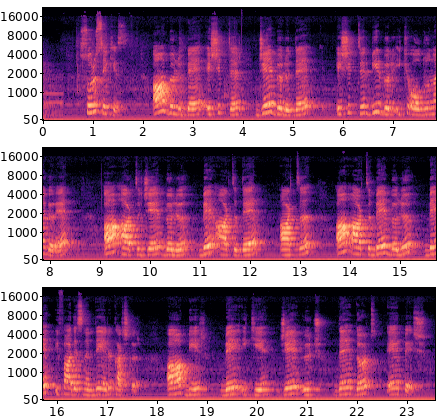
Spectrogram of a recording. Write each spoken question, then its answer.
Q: A bölü B eşittir C bölü D eşittir 1 bölü 2 olduğuna göre A artı C bölü B artı D artı A artı B bölü B ifadesinin değeri kaçtır?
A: Doğru cevap B 2.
